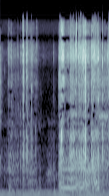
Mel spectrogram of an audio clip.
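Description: Plastic snack bag crinkling and rustling as it is handled and lifted out of a cardboard box, louder from about a second in.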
